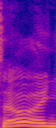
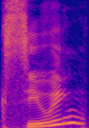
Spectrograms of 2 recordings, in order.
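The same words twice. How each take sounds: First: The first syllable sounds like 'so'. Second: The first syllable sounds like 'sue'. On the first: This is the usual pronunciation of the word. The speaker calls it right. "you would not think it's pronounced sewing" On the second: This is how a non-native reader might misread the spelling. The speaker calls it wrong. "You'd be like sewing"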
